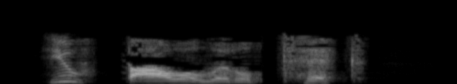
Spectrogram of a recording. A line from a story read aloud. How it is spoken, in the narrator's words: Sebastian snarled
